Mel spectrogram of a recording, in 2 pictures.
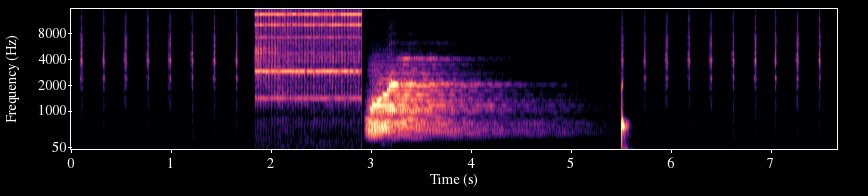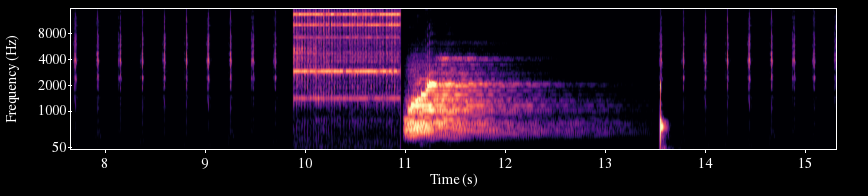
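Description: Quiz-game sound effects: a fast ticking countdown clock stops, and a loud ringing alarm buzzer sounds for about a second and cuts off sharply. A bright chime follows and rings out, fading over about two seconds, then a short pop, signalling the answer reveal. After a few silent seconds the buzzer, chime and pop come again, and the ticking starts once more at the end.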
